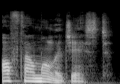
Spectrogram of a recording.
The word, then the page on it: ophthalmologist: British English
